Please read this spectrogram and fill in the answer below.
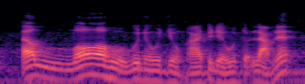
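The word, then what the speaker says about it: الله: tu tepi hujung lidah pasal ada setengah orang dia sebut lam ni dia guna daun lidah da lidah dia guna da lidah tu dia sebutini Al Al Allah Allah Allah bacanya guna daun lidah tak betul bila guna daun lidah it bunyinya Allah salah tak mahu guna hujung saja Allahu Gun huj dia untuk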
